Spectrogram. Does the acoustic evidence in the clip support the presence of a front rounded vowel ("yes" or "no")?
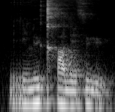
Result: yes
